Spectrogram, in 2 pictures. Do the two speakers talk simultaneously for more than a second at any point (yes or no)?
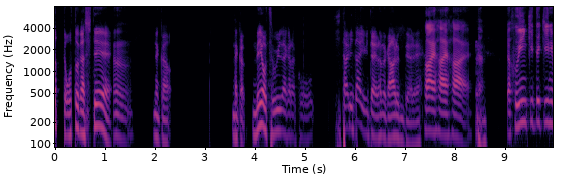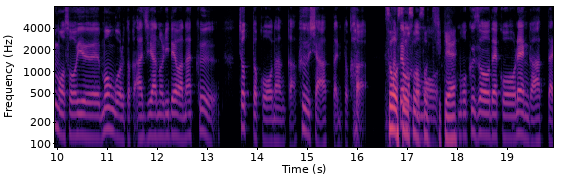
yes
